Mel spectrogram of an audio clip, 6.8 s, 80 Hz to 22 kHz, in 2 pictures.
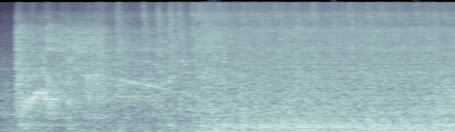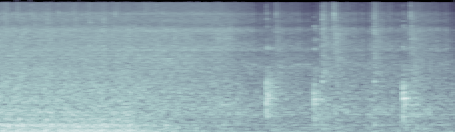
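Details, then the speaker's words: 1965 Cadillac V8 after a new carburetor, throttle linkage reset to close fully and floats lowered: it starts right up but coughs and sputters for about a second after key-off, engine run-on (dieseling); throttle hanging open ruled out, owner suspects a vacuum leak. "Hit the key, starts right up, but it's still trying to diesel."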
